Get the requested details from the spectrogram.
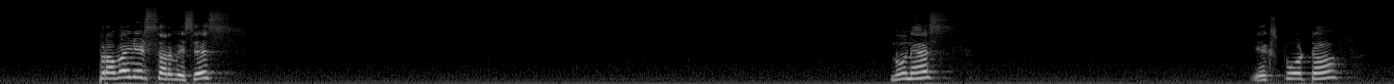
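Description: A middle-aged man speaks calmly into a microphone in short bursts.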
